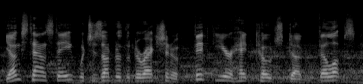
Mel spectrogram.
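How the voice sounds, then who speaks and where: A man's voice: sits high, brisk, crowd noise. A man calling live football play-by-play in short phrases that follow the action. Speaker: play-by-play announcer. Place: stadium broadcast booth.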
